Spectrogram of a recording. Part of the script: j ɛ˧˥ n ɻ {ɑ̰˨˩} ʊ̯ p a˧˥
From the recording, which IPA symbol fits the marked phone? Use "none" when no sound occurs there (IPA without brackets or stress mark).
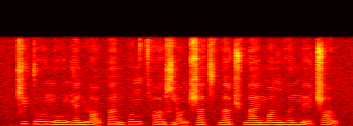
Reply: ɑ̰˨˩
